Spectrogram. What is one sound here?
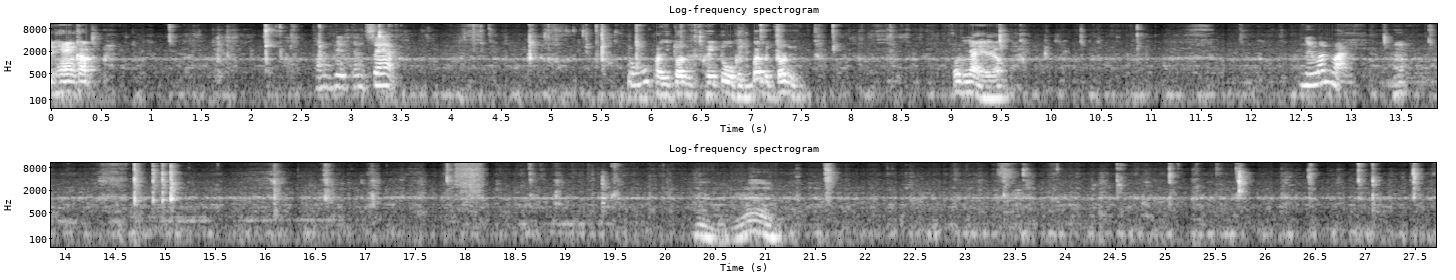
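Crunchy bites and chewing sound close by.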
